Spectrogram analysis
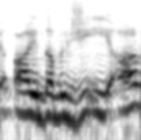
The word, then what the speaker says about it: bigger: عندك beggar، خلي بالك دي BIGGER ودي BEGGAR. طبعا هنا دي شورت اي وهنا دي شورت اي، دي تتنطق beggar ودي تتنطق bigger. beggar bigger.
